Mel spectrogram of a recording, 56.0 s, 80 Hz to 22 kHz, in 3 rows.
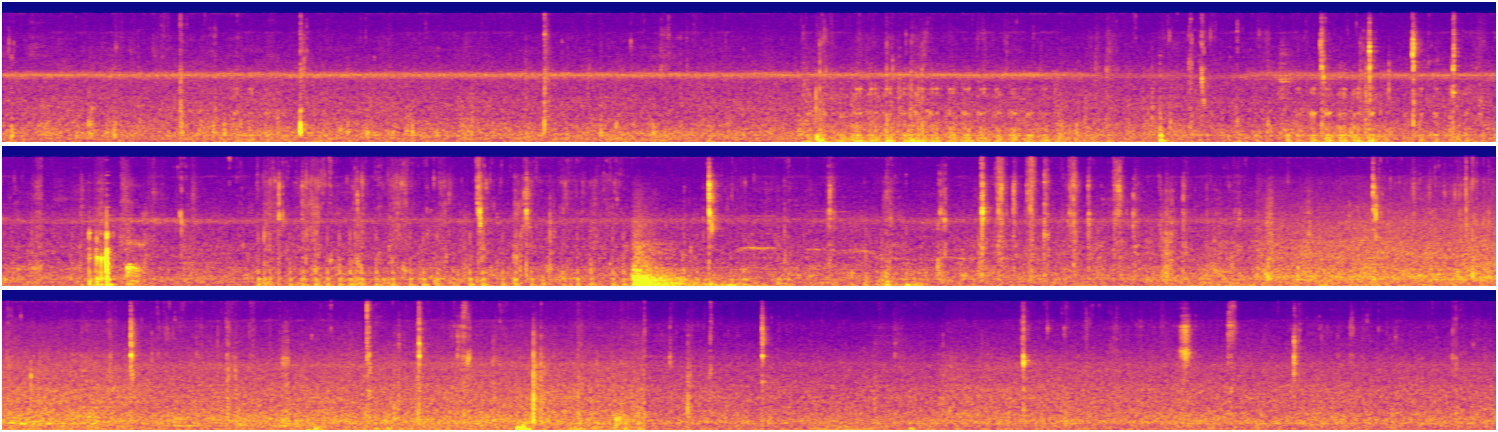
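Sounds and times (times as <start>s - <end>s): person chewing food: 0.0s - 9.0s, 9.8s - 26.6s, 27.3s - 37.8s, 38.6s - 44.1s.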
